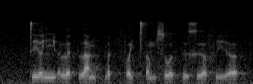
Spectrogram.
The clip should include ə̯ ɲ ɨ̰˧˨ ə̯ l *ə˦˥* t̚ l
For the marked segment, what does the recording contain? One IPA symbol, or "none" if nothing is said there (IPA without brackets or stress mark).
ə˨˩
